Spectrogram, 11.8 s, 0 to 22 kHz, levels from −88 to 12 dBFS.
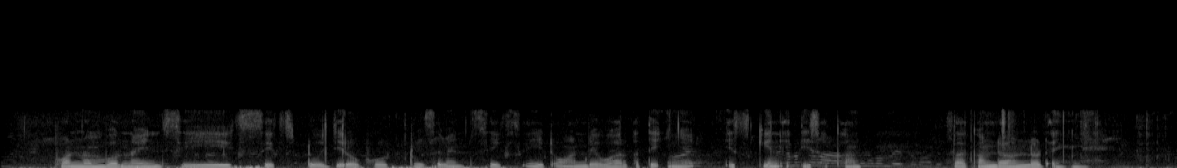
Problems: none marked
